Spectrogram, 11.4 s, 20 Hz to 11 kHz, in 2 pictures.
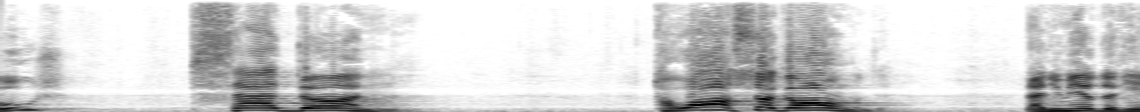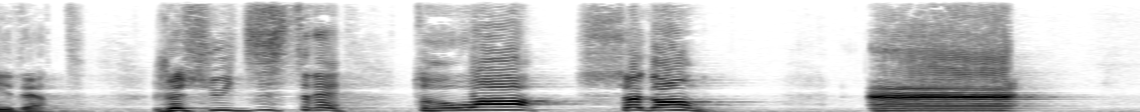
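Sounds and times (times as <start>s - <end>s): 
speech: 0.0s - 0.4s, 1.0s - 2.1s, 3.3s - 4.5s, 5.1s - 9.4s, 10.0s - 10.9s
faint hum: 0.0s - 11.3s
car horn blast: 10.1s - 11.1s.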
